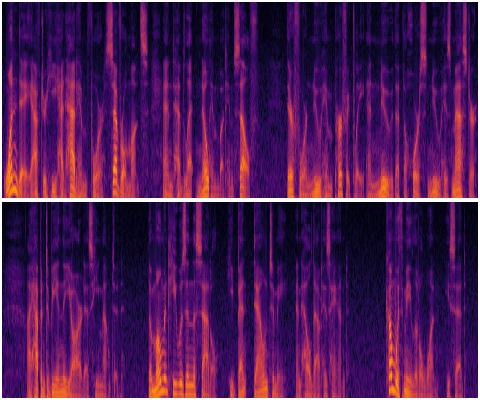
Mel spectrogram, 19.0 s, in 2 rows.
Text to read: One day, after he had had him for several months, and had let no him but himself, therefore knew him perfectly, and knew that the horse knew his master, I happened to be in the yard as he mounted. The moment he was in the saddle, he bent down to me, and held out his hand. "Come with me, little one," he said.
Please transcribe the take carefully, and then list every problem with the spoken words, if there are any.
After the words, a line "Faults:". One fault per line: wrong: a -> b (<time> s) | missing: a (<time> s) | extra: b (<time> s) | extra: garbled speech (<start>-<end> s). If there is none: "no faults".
One day, after he had had him for several months, and had let no him but himself, therefore knew him perfectly, and knew that the horse knew his master, I happened to be in the yard as he mounted. The moment he was in the saddle, he bent down to me, and held out his hand. "Come with me, little one," he said.
Faults:
no faults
